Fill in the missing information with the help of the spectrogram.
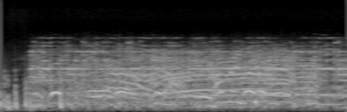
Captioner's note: shouting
